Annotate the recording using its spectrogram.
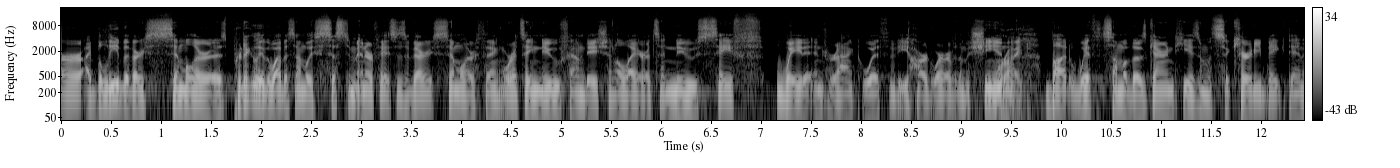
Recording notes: live from RailsConf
